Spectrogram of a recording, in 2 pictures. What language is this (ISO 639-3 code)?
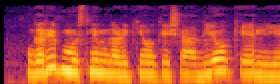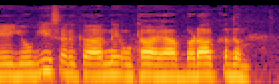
hin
